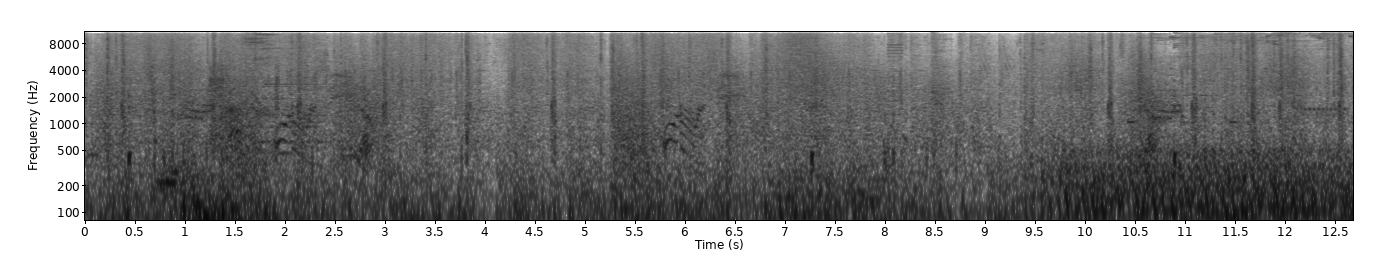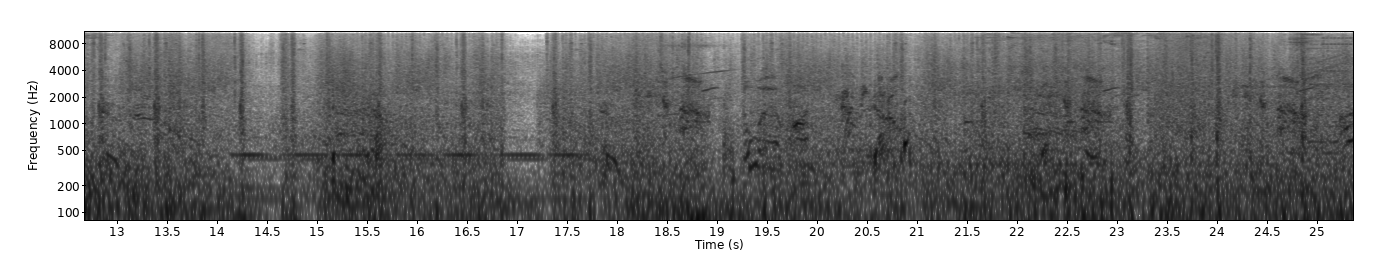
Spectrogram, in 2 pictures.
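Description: Game battle sounds of blasts and impacts go on throughout.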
